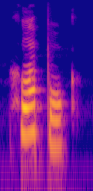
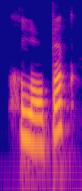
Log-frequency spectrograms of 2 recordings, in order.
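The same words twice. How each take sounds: First: "хлопок" stressed on the last syllable, khla-POK; stress on second syllable. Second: "Хлопок" stressed on the first syllable, KHLO-pak; full O first in "Хлопок", reduced second vowel. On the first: Teacher showing learners how stress changes meaning, "хлопок" stressed on POK. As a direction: reduce the first O of "хлопок" and hit POK. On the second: Teacher showing learners how stress changes meaning, "Хлопок" stressed on KHLO. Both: Shown as a demonstration. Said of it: "meaning of the word depends on it".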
